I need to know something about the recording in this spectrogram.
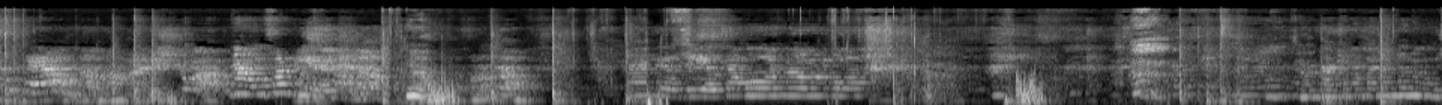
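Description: Mostly voices talking, with a couple of dull thumps about three and a half and eight and a half seconds in.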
